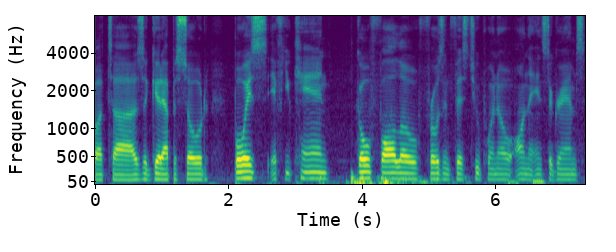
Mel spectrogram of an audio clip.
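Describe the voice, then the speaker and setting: The recording is very clean, with a silent background. A man with a dark, mellow tone and fairly low pitch speaks with fairly even intonation and big swings in loudness. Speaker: podcast host. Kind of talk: casual chat. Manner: low energy.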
